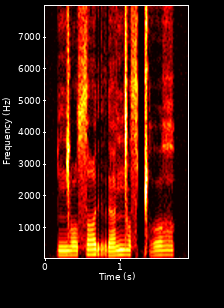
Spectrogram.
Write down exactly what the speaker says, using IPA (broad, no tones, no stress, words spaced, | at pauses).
ŋ͡ǀosˤɨ raŋ͡ǀɨsˤɡ͡ǁɔʁ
